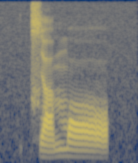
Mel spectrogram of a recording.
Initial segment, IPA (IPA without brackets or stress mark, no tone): t͡ɕ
